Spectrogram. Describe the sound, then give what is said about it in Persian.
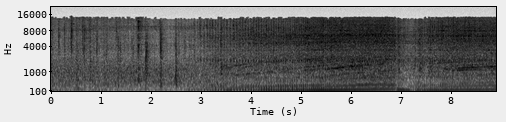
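Motorcycle engines of riders chasing someone on foot drone steadily and loudly from about three seconds in, with engine pitch climbing, then dipping briefly near the seventh second. Light clattering taps come before the engines. “مرتضا یه دفعه پا به فرار میذاره و اون دو نفر با موتور دنبالش میرن.”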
